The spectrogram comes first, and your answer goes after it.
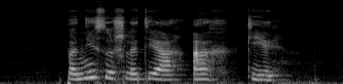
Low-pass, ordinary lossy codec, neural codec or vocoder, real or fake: none; none; vocoder, 44.1 kHz, 128 mel bands every 256 samples, BigVGAN v2; fake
